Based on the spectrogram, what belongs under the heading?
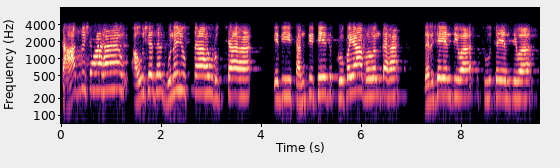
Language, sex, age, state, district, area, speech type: Sanskrit, male, 30-45, Telangana, Medak, rural, conversation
